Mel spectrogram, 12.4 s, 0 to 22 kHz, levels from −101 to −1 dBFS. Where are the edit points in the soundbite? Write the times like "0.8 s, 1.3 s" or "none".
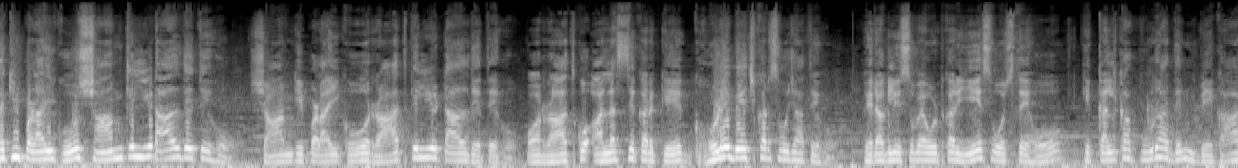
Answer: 1.5 s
